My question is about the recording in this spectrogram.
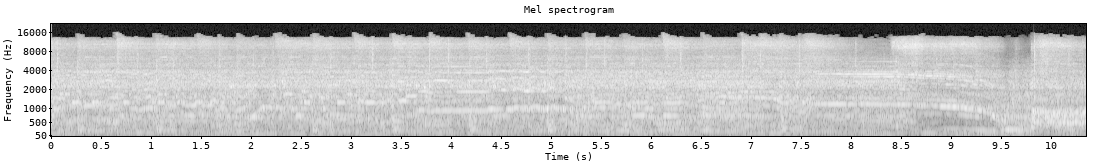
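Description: A thrash metal band playing loud live, with distorted electric guitar to the fore over fast drums. Near the end the cymbals drop out and a note slides steeply down in pitch, and then the band crashes back in.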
